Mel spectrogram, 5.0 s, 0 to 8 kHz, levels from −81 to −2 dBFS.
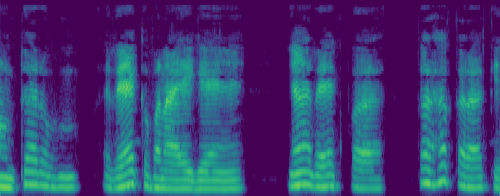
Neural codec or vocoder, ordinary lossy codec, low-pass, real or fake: none; MP3, 32 kbps; 7.2 kHz; real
